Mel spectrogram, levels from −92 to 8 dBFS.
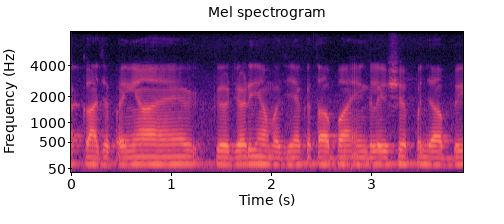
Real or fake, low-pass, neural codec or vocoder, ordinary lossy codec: real; none; none; none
